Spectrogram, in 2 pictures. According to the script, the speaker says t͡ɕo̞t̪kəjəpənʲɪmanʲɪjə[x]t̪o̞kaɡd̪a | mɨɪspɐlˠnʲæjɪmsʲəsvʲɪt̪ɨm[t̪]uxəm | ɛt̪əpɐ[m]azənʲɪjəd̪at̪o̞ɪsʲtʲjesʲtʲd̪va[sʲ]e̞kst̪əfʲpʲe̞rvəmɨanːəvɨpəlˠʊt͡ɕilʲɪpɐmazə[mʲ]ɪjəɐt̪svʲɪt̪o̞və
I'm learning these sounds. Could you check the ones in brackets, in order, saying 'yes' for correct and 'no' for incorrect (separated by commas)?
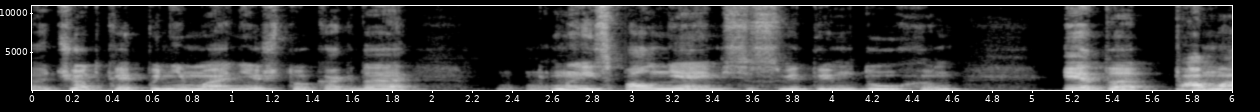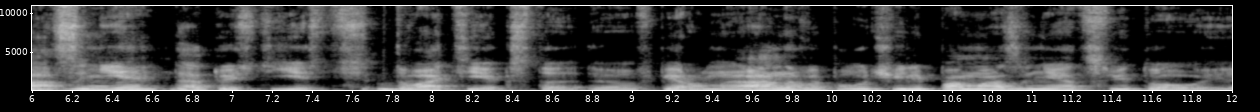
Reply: no, no, yes, no, no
